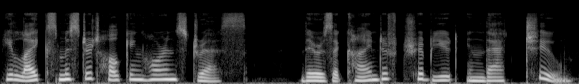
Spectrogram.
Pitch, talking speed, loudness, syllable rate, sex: 195 Hz, 145 wpm, -17 LUFS, 4.0 syllables/s, female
